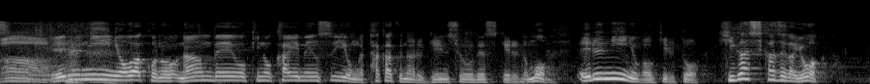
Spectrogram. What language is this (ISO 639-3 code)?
jpn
